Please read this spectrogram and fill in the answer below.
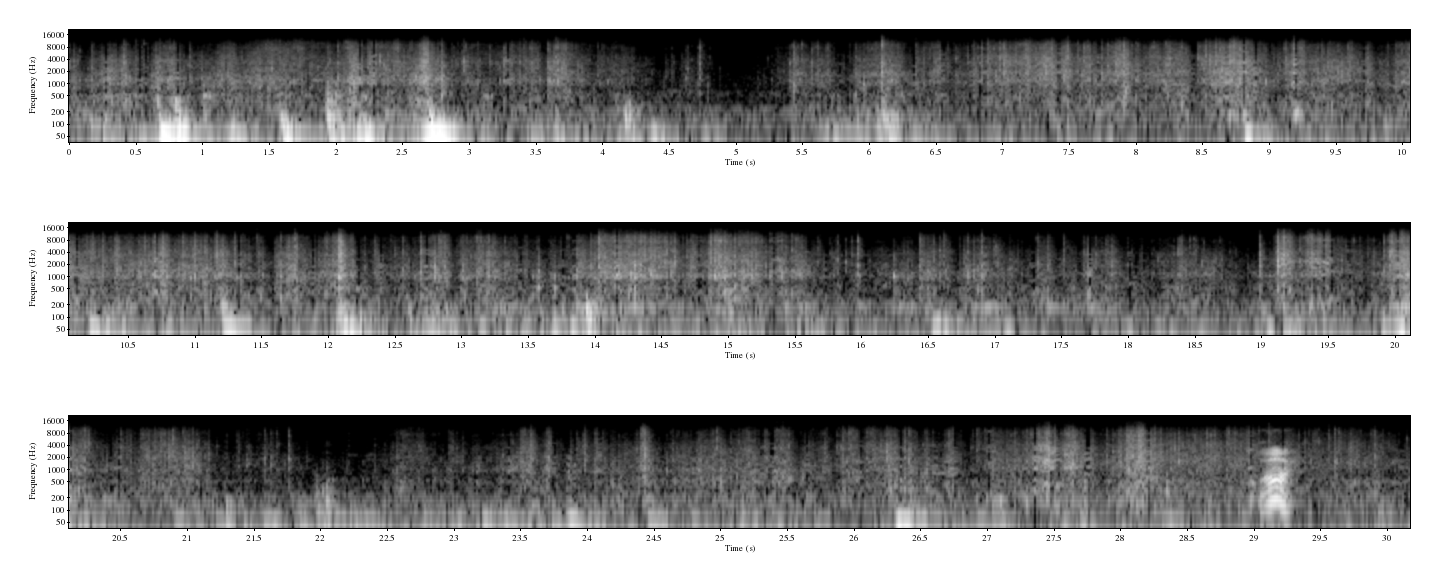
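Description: Brown packing paper being crumpled and pulled out of a cardboard shipping box, with continuous crinkling and rustling throughout. A couple of sharp knocks come in the first three seconds.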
